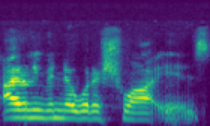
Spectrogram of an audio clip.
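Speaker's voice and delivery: usual speaking voice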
